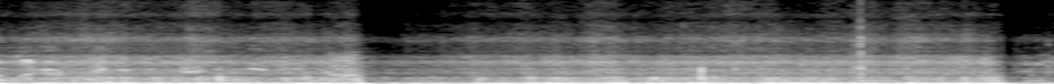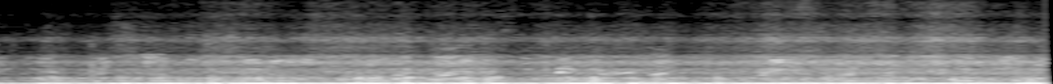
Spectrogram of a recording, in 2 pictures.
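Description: Wind buffeting the microphone of a small motorboat underway, a steady low rumble, with the boat's motor and the hull running over light chop beneath it.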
